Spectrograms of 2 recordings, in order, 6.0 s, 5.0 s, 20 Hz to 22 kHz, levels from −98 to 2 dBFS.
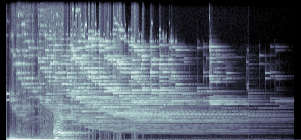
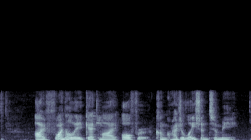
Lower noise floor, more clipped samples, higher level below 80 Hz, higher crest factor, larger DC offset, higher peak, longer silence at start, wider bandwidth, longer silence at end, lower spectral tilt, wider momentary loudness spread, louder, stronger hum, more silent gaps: second, -45 dBFS vs -62 dBFS; first, 5% vs under 0.1%; first, -12 dBFS vs -58 dBFS; second, 8 dB vs 18 dB; neither; first, 0 dBFS vs -8 dBFS; first, 0.15 s vs 0 s; first, over 20 kHz vs 8 kHz; first, 1.35 s vs 0.35 s; second, -3 dB/octave vs -6 dB/octave; first, 17 LU vs 8 LU; first, -6 LUFS vs -25 LUFS; neither; neither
